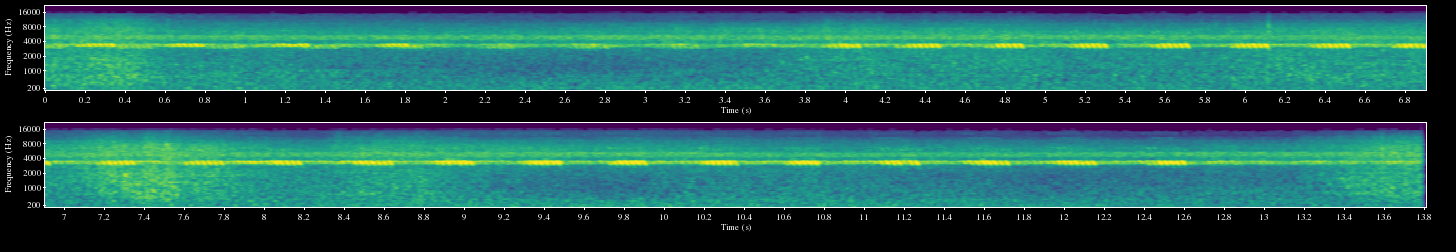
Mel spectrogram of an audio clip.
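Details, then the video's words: Crickets calling at night by the beach, binaural ambience: a continuous train of quick high chirps beaded closely together, with a soft rushing wave swell midway and constant low ocean rumble beneath. "Crickets at the Beach"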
